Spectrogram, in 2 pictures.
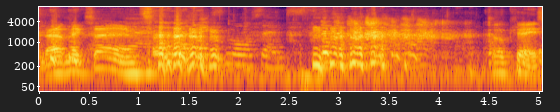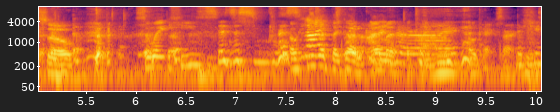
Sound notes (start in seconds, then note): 2.6 laughter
